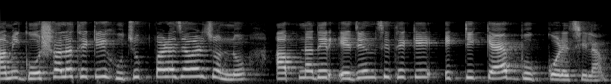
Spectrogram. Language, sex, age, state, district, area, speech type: Bengali, female, 18-30, West Bengal, Purulia, urban, spontaneous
